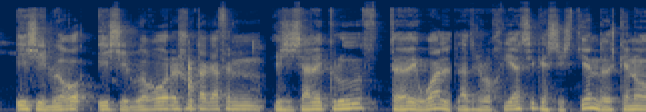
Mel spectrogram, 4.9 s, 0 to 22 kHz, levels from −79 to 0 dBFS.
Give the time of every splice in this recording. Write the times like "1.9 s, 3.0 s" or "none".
2.0 s, 3.4 s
